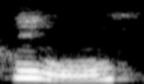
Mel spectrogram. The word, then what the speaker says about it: who: U that becomes silent for example the word who in the word who letter H is followed by W but you have letter O after the W after the H so because of the O after the H here the H will not be silent it is a Double U that will be silent but if you have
